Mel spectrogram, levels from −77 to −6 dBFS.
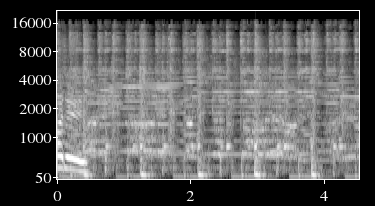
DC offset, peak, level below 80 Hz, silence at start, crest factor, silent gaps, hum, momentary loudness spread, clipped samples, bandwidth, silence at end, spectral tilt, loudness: under 0.1%; 0 dBFS; -48 dBFS; 0 s; 14 dB; none; none; 7 LU; under 0.1%; 17 kHz; 0 s; -3 dB/octave; -13 LUFS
